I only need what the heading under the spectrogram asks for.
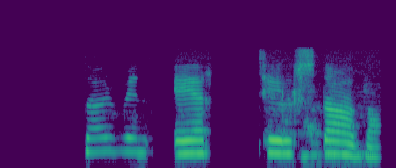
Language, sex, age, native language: Icelandic, female, 7, Icelandic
